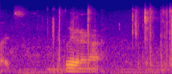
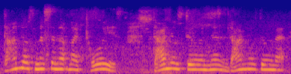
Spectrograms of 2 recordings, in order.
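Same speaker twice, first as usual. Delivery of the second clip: higher, lightly voiced child tattling; little son complaining; 7 semitones higher than usual. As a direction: whine like a small boy telling on his brother. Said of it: "my son would tell me".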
